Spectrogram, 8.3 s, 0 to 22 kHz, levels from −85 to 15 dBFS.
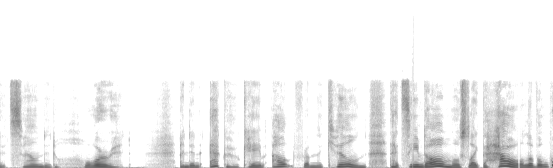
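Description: At 6.18 s the speech drops to silence for about 19 ms, and from 7.77 to 7.80 s it cuts out again for 32 ms. Both are most likely a Bluetooth stall, where radio interference delayed packets long enough for the headphone buffer to empty and playback to pause until the resent data arrived. A stall leaves a clean, brief hole of true silence, with no smeared, repeated or filled-in sound like the patch that loss concealment would make.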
